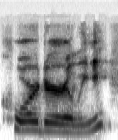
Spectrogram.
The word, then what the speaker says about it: quarterly: So quarterly, quarterly, this T is going to become a flap T. So it sounds like an English soft D sound.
